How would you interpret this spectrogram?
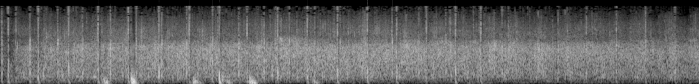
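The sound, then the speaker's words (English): A crowd breaks into a round of applause honoring the community service of the Community Church, dense steady clapping that stays loud and even for several seconds, with sharper individual claps standing out early on. No one speaks. “And let's have a round of applause for the community service of the Community Church.”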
